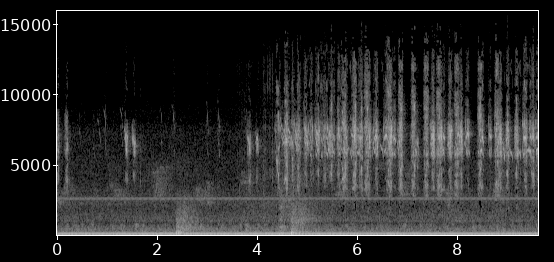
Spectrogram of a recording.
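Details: House wren nestlings in New England, nesting in a recycled license plate birdhouse beside a home, being fed by a parent; high, thin, rapid buzzy begging notes build into a dense, continuous chatter in the second half over a steady low electrical hum.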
